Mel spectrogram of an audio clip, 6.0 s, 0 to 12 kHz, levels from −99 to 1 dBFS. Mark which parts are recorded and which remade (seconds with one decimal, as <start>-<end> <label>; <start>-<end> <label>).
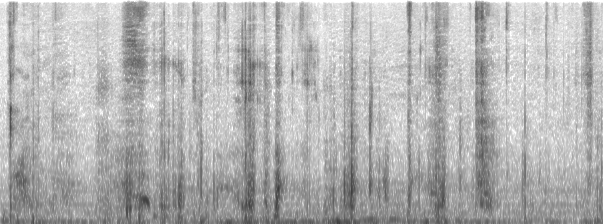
0.0-0.6 remade; 0.6-4.1 recorded; 4.1-6.0 remade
